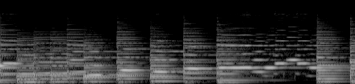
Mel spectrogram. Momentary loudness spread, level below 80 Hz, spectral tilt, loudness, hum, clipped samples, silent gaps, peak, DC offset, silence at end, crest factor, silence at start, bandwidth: 5 LU; -58 dBFS; -6 dB/octave; -26 LUFS; none; under 0.1%; none; -12 dBFS; under 0.1%; 0 s; 14 dB; 0 s; 13 kHz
